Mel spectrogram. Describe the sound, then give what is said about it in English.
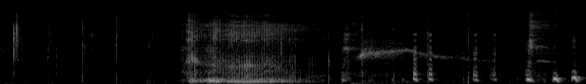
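A single long, rough snore rumbles for over a second, followed by a thin whistling breath and a few soft snorts and clicks, with no talking. “And I'm distracted by his snores to stop counting.”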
